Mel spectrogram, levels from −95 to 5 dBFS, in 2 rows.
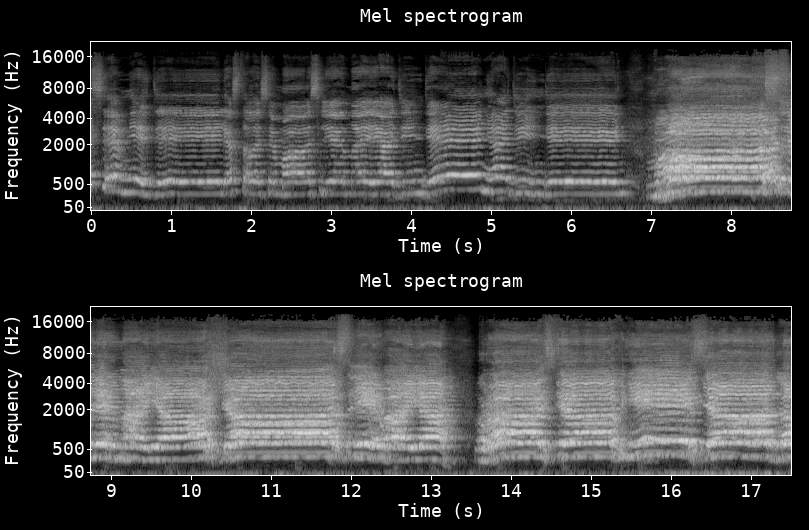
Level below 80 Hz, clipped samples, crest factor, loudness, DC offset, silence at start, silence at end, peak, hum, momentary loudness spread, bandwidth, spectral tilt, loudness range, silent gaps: -60 dBFS; under 0.1%; 16 dB; -15 LUFS; under 0.1%; 0 s; 0 s; -2 dBFS; none; 18 LU; 18.5 kHz; 1 dB/octave; 15 LU; none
